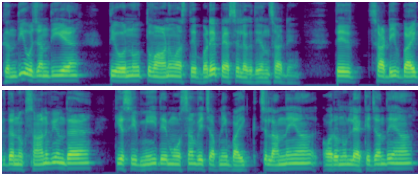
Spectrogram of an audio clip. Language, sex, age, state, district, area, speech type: Punjabi, male, 30-45, Punjab, Jalandhar, urban, spontaneous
